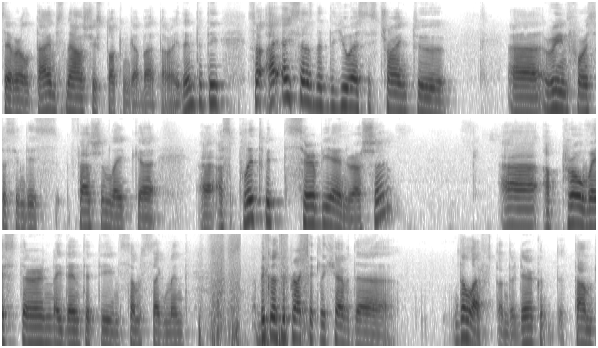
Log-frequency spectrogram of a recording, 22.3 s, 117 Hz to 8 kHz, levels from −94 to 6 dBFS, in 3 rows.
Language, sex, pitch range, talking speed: English, male, 105-135 Hz, 135 wpm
